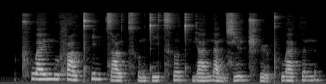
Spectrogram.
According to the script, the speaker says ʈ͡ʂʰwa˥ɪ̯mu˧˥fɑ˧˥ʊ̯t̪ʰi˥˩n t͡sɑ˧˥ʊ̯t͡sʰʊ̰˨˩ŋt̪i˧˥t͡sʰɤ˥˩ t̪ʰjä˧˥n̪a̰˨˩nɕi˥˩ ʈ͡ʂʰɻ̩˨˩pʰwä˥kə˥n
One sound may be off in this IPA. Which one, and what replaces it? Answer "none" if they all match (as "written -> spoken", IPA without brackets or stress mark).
none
